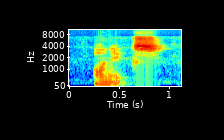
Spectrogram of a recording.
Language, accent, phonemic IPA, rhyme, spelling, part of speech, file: English, Southern England, /ˈɒnɪks/, -ɒnɪks, onyx, noun / adjective, LL-Q1860 (eng)-onyx.wav
- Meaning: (noun) 1. A banded variety of chalcedony, a cryptocrystalline form of quartz 2. A jet-black color, named after the gemstone 3. Any of various lycaenid butterflies of the genus Horaga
